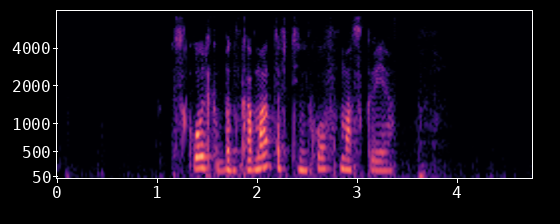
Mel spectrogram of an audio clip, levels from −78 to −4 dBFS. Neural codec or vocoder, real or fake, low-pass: none; real; 7.2 kHz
